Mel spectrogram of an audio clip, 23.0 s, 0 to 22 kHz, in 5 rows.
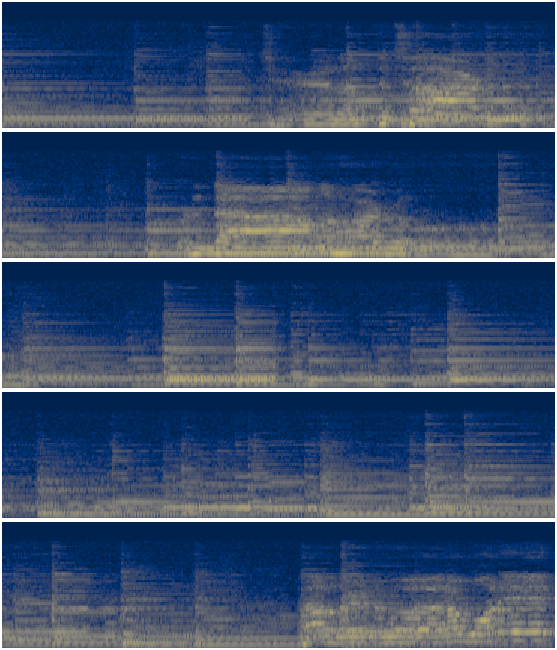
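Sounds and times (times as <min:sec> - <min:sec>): acoustic guitar playing: 0:00.0 - 0:23.0.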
